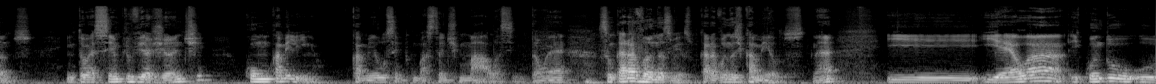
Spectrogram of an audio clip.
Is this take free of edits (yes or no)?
yes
